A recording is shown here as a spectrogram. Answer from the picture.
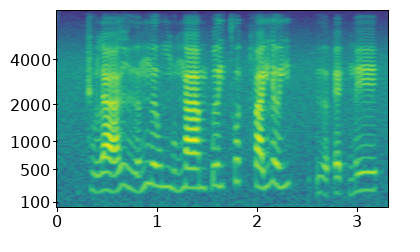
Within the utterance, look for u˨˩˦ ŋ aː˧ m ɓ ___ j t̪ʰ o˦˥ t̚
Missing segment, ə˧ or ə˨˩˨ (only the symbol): ə˧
